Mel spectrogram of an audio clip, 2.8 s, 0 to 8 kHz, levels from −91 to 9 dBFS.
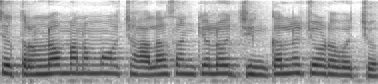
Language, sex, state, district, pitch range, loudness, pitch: Telugu, female, Andhra Pradesh, Srikakulam, 245-270 Hz, -15 LUFS, 260 Hz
